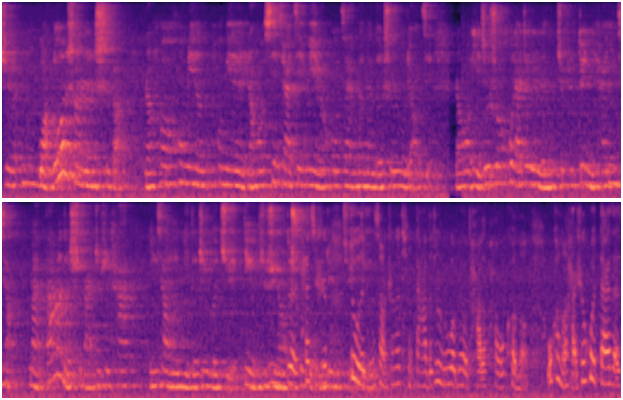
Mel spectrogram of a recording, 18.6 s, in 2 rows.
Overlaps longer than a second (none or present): present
